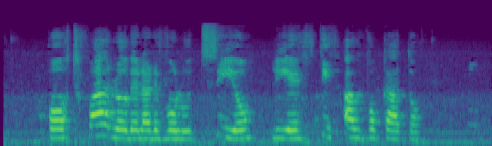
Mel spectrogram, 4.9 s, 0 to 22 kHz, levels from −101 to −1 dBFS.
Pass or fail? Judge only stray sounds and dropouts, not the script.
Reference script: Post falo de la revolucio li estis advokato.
pass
